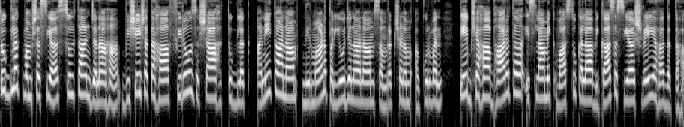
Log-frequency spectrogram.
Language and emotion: Sanskrit, neutral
